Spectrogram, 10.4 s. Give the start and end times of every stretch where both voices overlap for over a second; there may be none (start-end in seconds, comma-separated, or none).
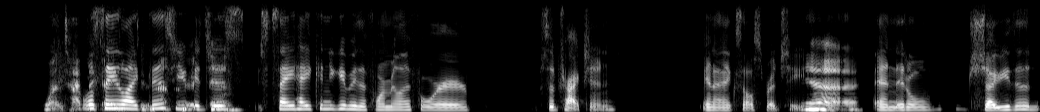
0.8-2.4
